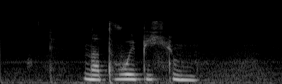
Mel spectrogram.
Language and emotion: Russian, neutral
